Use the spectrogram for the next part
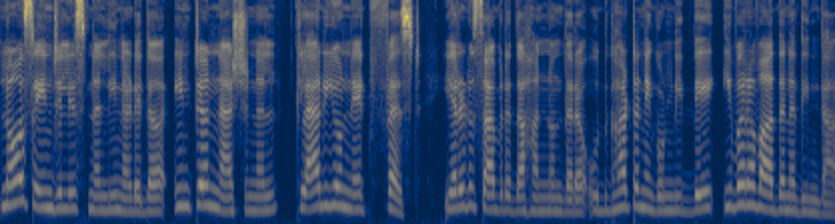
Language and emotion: Kannada, neutral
